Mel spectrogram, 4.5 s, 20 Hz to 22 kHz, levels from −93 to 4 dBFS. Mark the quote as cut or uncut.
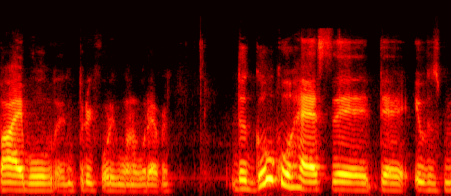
uncut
